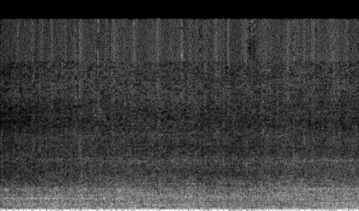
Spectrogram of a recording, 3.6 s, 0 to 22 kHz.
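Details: 1971 Plymouth Roadrunner V code 440 six-pack, cold start outside after showroom at about 55-60°F: deep, smooth, even V8 idle with steady rumble, no ticking, pinging or knocking; normal idle.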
